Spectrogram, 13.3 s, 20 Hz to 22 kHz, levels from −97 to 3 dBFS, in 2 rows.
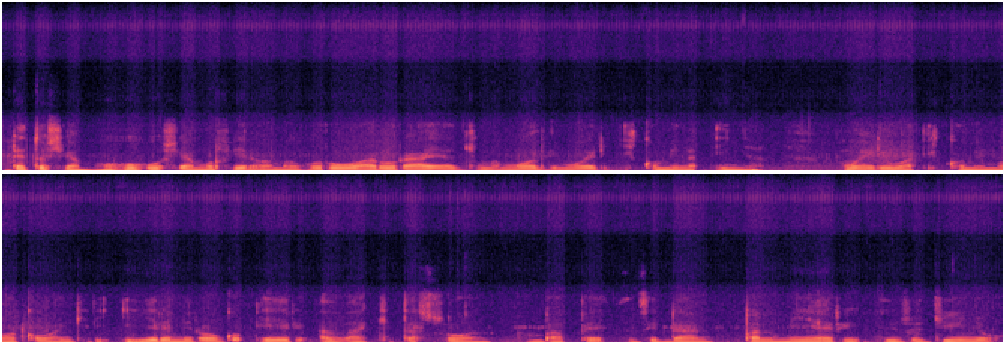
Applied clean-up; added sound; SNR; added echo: none; none; none; none.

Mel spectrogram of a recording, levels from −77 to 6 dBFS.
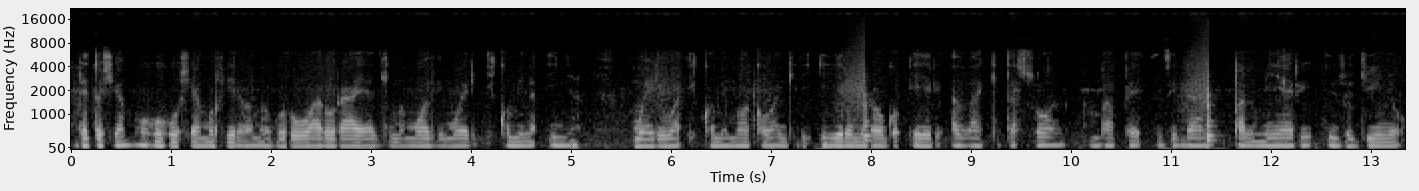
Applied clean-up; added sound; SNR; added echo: none; Thump, thud; 4 dB; none.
